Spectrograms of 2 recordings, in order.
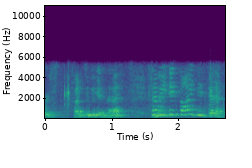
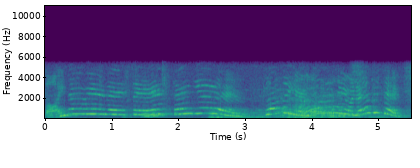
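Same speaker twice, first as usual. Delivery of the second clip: high wise woman voice; 10 semitones higher than usual. Acted.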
